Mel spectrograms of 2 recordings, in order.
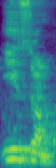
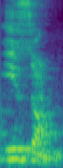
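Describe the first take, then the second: First: It is said as one short contracted word. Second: It is said as one short contracted word.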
